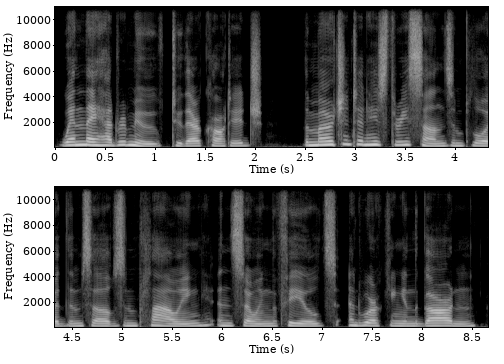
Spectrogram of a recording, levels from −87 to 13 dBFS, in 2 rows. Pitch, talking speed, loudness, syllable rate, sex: 205 Hz, 180 wpm, -18 LUFS, 4.8 syllables/s, female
